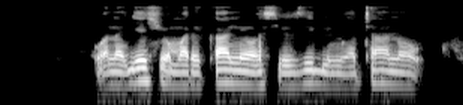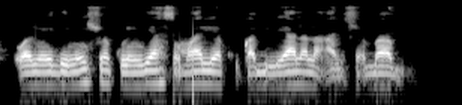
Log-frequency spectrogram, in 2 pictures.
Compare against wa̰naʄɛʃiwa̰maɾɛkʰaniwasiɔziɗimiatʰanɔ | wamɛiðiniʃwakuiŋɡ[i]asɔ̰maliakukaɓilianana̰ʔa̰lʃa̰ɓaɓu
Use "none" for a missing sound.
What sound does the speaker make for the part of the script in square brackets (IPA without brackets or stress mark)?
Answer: i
